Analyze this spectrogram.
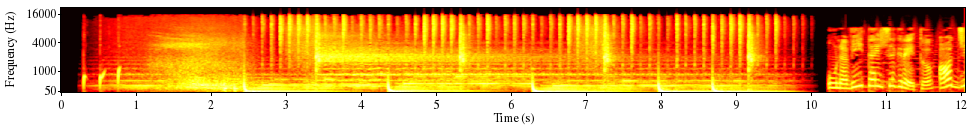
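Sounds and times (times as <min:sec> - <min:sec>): musical build: 0:00.8 - 0:07.6.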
